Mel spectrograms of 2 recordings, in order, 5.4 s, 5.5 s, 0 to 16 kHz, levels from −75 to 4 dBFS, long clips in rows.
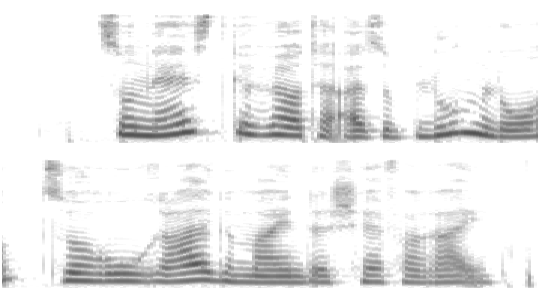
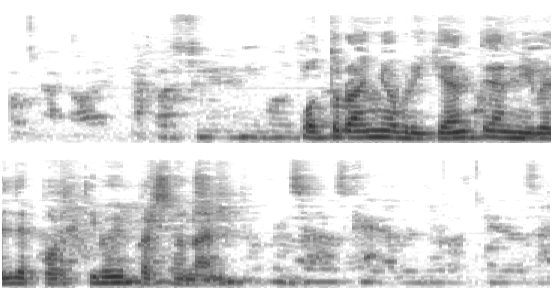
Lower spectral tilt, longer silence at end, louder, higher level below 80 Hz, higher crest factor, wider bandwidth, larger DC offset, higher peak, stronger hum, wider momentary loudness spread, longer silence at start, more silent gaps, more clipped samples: about the same, -5.5 dB/octave vs -6 dB/octave; about the same, 0 s vs 0 s; second, -31 LUFS vs -18 LUFS; second, -68 dBFS vs -56 dBFS; about the same, 16 dB vs 20 dB; about the same, 11.5 kHz vs 11.5 kHz; neither; second, -16 dBFS vs 0 dBFS; neither; second, 9 LU vs 21 LU; first, 0.5 s vs 0.05 s; neither; neither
